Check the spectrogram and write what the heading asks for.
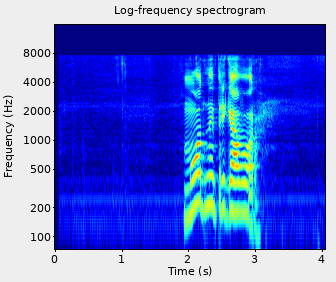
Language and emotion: Russian, positive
